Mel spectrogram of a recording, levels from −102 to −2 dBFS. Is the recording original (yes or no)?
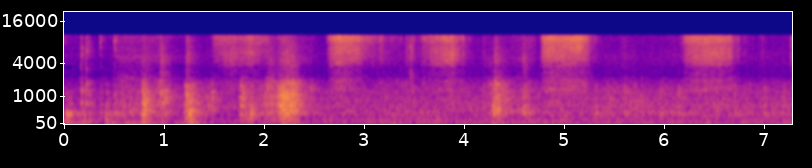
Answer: yes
